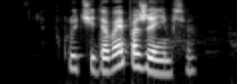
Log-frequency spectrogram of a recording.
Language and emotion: Russian, neutral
